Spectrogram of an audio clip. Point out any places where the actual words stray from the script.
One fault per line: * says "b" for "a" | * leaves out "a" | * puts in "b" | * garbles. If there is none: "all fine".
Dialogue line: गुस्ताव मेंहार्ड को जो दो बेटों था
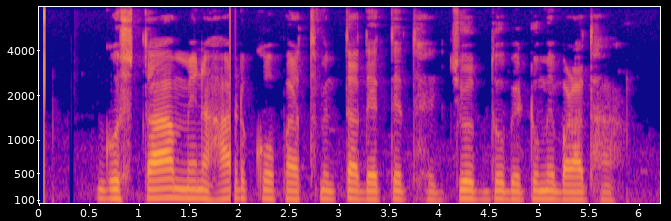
* puts in "प्राथमिकता देते थे"
* puts in "में बड़ा"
